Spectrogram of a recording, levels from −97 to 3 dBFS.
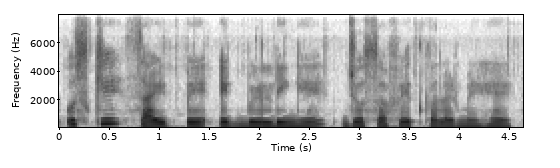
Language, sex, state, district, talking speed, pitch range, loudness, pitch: Hindi, female, West Bengal, Alipurduar, 140 wpm, 195-225 Hz, -17 LUFS, 210 Hz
